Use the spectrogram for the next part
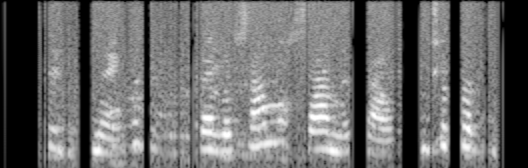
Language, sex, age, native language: Icelandic, female, 12, Icelandic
